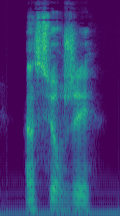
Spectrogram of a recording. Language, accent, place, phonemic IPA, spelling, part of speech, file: French, France, Lyon, /ɛ̃.syʁ.ʒe/, insurger, verb, LL-Q150 (fra)-insurger.wav
- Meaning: to rise up, to protest (against)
